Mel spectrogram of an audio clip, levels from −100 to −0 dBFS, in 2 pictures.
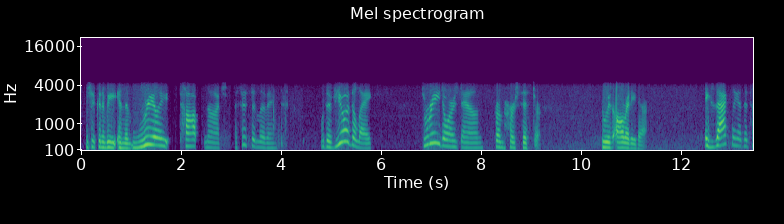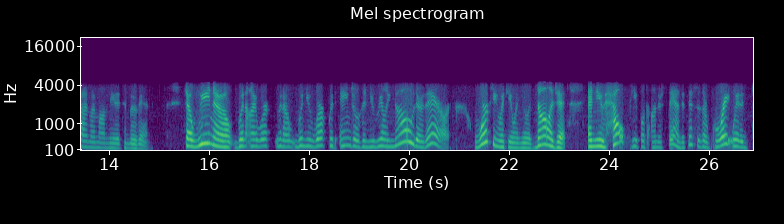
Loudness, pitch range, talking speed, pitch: -32 LUFS, 180-245 Hz, 170 wpm, 215 Hz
